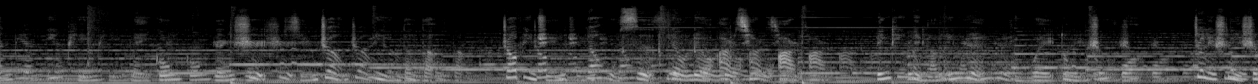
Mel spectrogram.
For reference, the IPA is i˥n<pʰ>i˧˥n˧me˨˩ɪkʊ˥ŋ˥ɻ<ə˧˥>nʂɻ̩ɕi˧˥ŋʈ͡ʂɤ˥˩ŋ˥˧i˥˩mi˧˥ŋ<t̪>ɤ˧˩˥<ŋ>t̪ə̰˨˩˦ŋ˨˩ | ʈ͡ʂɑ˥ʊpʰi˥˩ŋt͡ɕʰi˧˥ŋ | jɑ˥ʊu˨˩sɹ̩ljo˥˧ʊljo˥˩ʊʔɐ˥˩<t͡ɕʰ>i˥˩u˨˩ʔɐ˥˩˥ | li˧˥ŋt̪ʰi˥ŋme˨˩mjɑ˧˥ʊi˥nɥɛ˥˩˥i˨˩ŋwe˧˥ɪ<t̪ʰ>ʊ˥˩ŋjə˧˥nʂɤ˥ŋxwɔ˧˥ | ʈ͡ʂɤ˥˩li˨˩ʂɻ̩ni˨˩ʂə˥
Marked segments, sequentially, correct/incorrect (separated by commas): correct, correct, correct, correct, correct, incorrect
